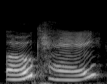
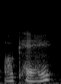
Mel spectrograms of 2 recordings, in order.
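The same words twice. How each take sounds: First: Loud, higher, drawn-out happy agreement; big-smile okay. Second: Put-on soft, small child's reply; quiet okay. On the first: Retold or imitated. Son agreeing to clean up Legos, loud gleeful okay. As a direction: imitate a kid proudly agreeing with a grin. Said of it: "smiles, big smile, and says". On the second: Son agreeing to mother's tricky request, soft reply. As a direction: lightly imitate a boy quietly agreeing. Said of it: "he looks at me and he says".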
